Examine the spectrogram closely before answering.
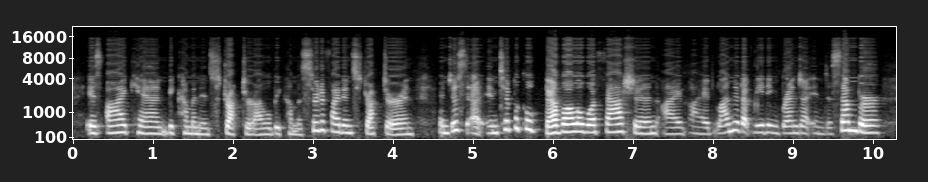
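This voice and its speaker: Speaking with a Canadian accent and a normal speaking voice, a woman with a fairly high pitch talks at a moderate pace, her intonation lively and her loudness swinging widely. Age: 60s. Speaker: fiber artist and instructor. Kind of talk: interview.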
